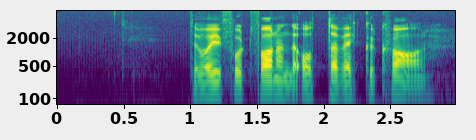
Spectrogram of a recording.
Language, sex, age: Swedish, male, 18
